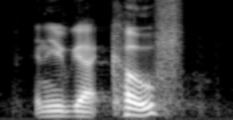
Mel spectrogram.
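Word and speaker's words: qof: sound and you've got kof rhymes with loaf kof looks like a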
